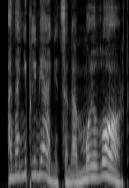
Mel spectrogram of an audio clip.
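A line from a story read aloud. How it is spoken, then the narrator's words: Exclaiming over noise. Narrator (Russian): воскликнула Беллатриса, перекрикивая веселый гам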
